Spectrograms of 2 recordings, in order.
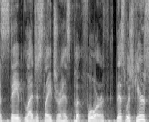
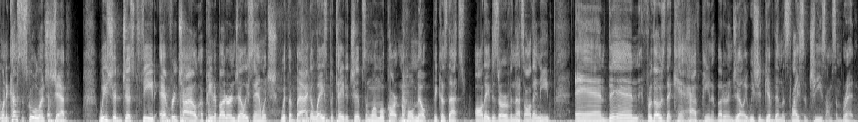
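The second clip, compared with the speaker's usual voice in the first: usual speaking voice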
